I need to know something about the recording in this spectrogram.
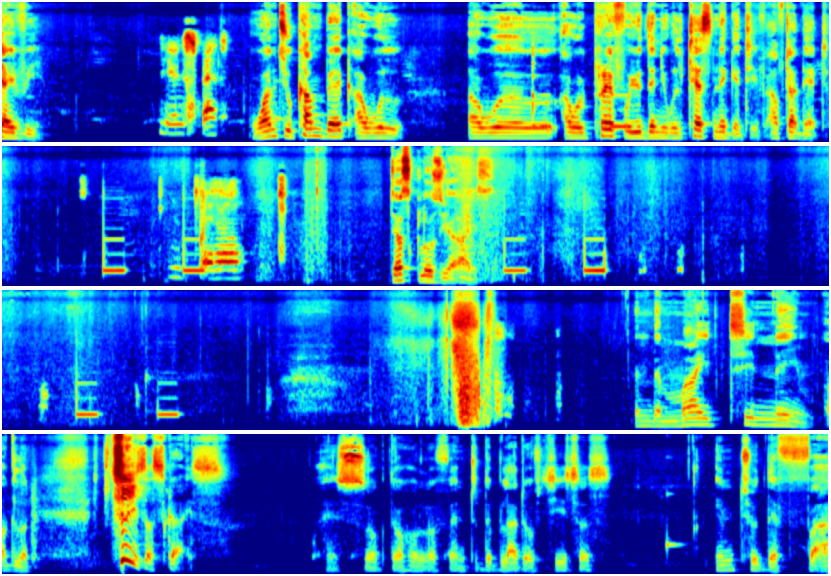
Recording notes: healing over the phone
